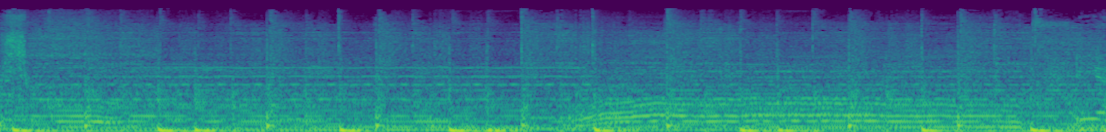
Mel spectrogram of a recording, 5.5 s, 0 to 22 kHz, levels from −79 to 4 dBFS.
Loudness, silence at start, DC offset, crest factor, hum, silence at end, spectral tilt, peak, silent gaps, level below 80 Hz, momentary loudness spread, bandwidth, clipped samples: -16 LUFS; 0 s; under 0.1%; 10 dB; none; 0 s; -5.5 dB/octave; -4 dBFS; none; -18 dBFS; 2 LU; 16.5 kHz; under 0.1%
